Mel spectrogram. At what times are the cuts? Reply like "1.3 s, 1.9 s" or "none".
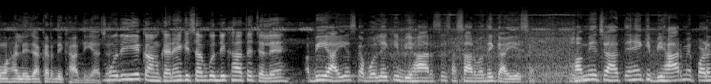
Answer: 1.1 s, 3.0 s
